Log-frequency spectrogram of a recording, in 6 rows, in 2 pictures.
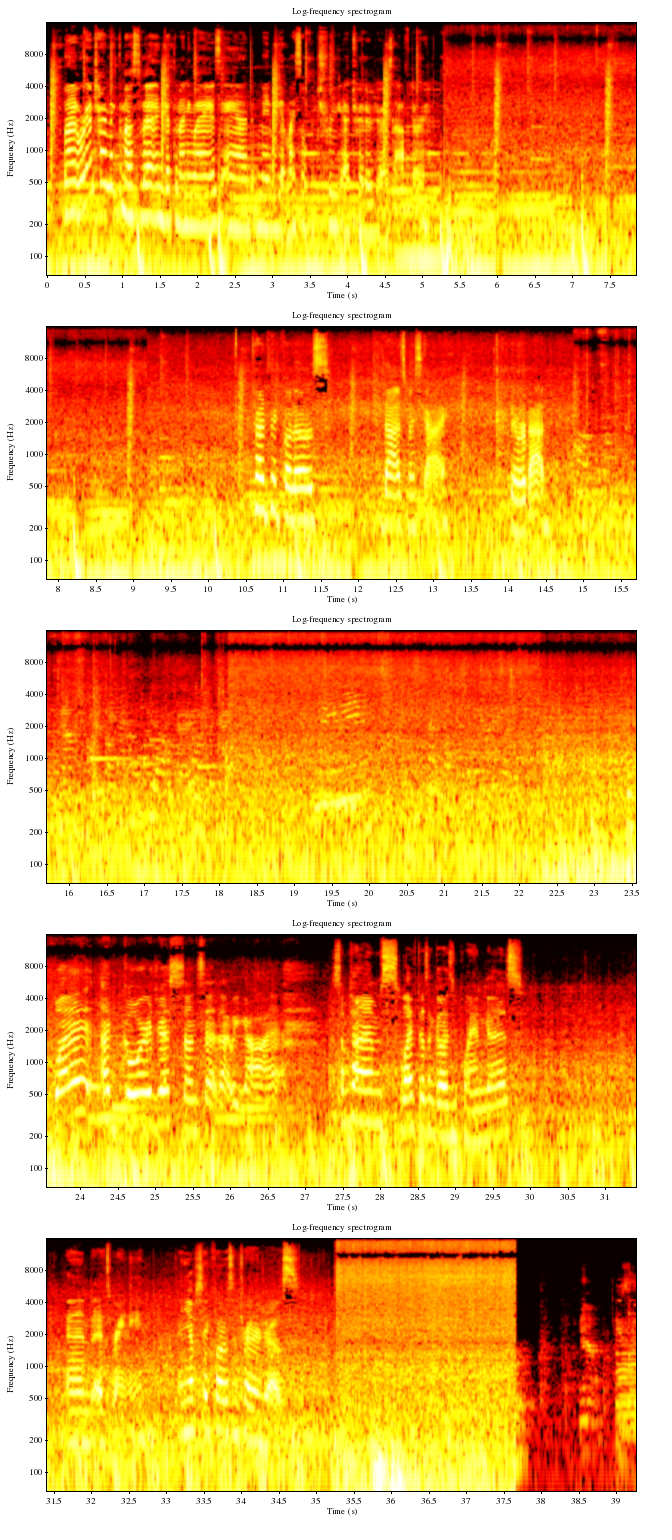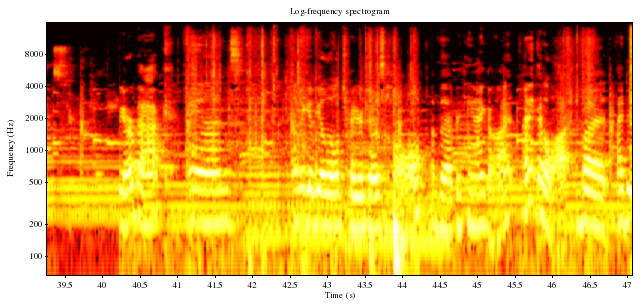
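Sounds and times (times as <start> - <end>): low rumble: 3.6 - 13.4, 22.2 - 37.7
heavy rain pouring: 5.2 - 37.7
hubbub of distant voices: 14.9 - 18.2, 19.1 - 22.3.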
